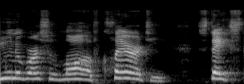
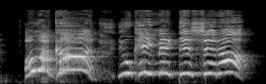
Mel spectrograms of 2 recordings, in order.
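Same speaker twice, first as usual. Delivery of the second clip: very high, shrill, swooping, thrilled excited shout; 12 semitones higher, 6 dB louder than usual. Talking to a listener, the speaker suddenly gets overexcited: loud excited shout. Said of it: "I didn't mean to be all loud in your ear".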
